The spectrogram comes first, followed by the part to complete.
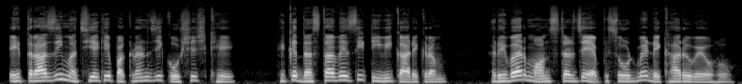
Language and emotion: Sindhi, neutral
